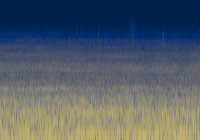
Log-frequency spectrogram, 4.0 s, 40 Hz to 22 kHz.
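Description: Aston Martin Vantage V8 with a manual gearbox, heard from inside as a steady, loud low engine drone and road rumble while driving, with no clear rev spikes.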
